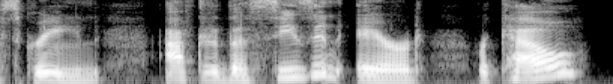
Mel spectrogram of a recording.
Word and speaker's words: Raquel: Raquel Leviss, which I said it right, I usually say Rachel, with whom Sandoval had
